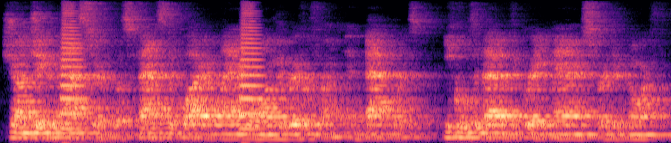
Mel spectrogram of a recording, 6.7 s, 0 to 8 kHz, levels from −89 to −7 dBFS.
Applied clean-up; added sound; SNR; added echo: none; Brass instrument; 4 dB; reverberation time 1.3 s.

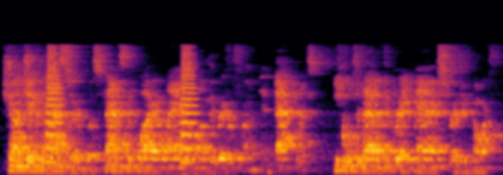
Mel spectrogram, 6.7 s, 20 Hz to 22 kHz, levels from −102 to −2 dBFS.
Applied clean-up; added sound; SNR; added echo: classical method WPE with log-MMSE.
